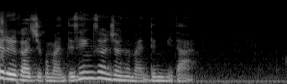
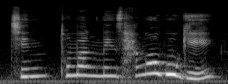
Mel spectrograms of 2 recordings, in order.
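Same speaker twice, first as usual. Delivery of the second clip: 상어고기 read higher, louder, slower in amazement; surprised read; 9 semitones higher, 5 dB louder, slower than usual. Real, not acted. Reading surprising fact. (놀라서 높게 읽기)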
